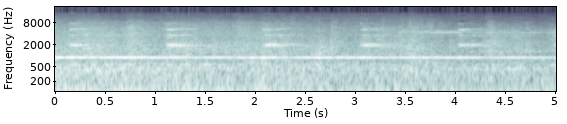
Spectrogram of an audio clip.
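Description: Train braking in the Trainz 2022 simulator on Midwestern rails: a loud, continuous rolling rumble with a thin sustained squeal layered on top, steady for the whole stretch.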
